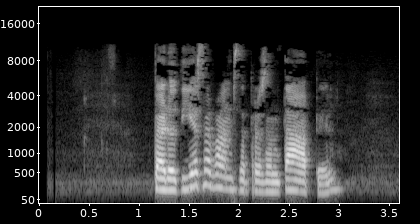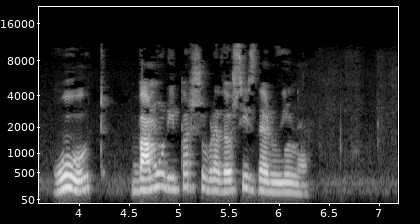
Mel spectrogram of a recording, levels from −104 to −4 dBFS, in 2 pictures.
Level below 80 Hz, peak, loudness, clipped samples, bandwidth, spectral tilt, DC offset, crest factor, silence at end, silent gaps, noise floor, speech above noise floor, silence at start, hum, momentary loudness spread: -76 dBFS; -2 dBFS; -22 LUFS; under 0.1%; 11.5 kHz; -5.5 dB/octave; under 0.1%; 22 dB; 0.95 s; none; -61 dBFS; 40 dB; 1.15 s; none; 15 LU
